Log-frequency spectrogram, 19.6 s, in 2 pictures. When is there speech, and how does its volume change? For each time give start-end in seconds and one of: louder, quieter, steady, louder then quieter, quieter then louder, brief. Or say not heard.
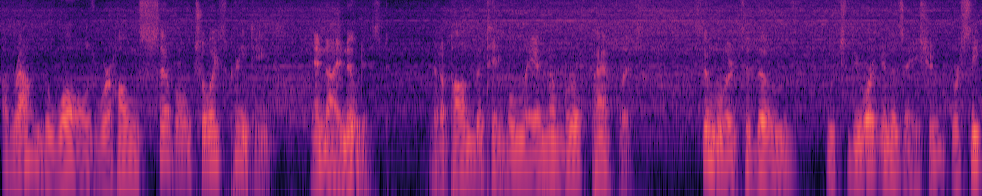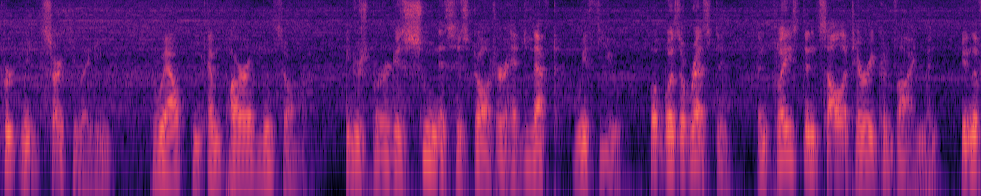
0.0-19.5 steady.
